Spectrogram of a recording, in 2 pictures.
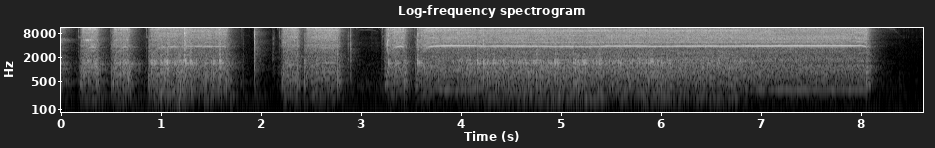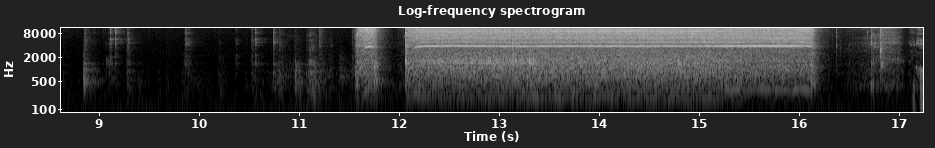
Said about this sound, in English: So now I'm going to switch over to a little bit bigger drill bit.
